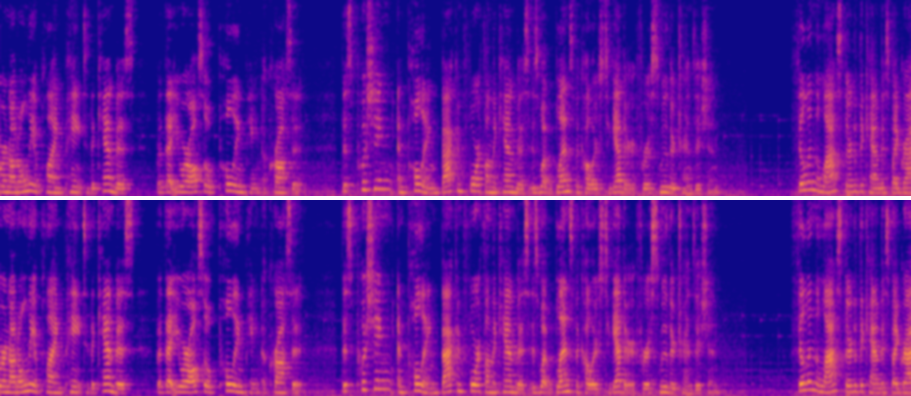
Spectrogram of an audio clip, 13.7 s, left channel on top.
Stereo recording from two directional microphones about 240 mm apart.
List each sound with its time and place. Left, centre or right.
0.1 s speech: right
6.1 s speech: centre
11.9 s speech: centre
